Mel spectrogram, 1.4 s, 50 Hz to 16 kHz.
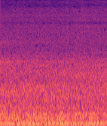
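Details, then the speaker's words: Coleman Mach 15,000 BTU RV rooftop air conditioner running on low cool: loud steady low roar with fan hum and constant drone, too loud to hear the TV over; excessive AC noise. "May not sound that noisy to you, but you can't hear the TV over it."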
